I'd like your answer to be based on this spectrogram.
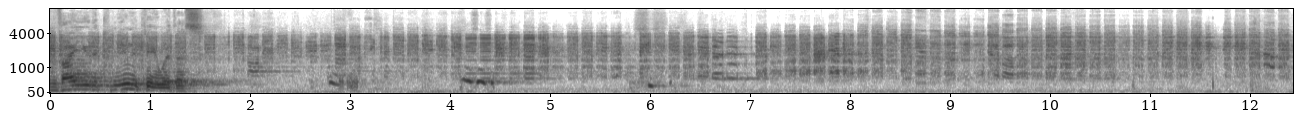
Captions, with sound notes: we invite you to communicate with us. (Spirit Box crackling) (Isabel sobbing)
